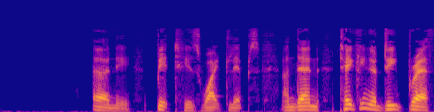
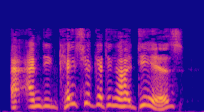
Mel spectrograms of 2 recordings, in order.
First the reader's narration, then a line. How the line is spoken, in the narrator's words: he added hastily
